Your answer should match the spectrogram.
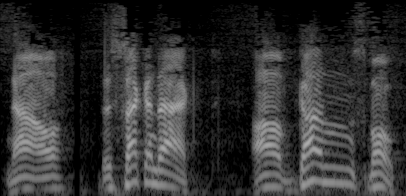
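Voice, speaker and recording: A man's voice: medium pitch, sing-song, slow, over loud music. A man announcing on 1950s radio, reading a scripted promo in a polished, emphatic, dramatic style. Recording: dull old radio recording.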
